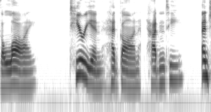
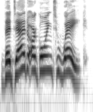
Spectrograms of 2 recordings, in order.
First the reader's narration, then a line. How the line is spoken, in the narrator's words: at the top of his lungs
